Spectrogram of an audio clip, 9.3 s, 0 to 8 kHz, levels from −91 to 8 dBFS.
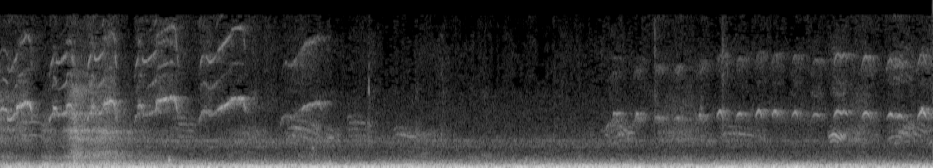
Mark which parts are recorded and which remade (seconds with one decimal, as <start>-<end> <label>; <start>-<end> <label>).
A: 0.0-2.4 recorded; 2.4-3.7 remade; 3.7-4.3 recorded; 4.3-5.9 remade; 5.9-9.3 recorded

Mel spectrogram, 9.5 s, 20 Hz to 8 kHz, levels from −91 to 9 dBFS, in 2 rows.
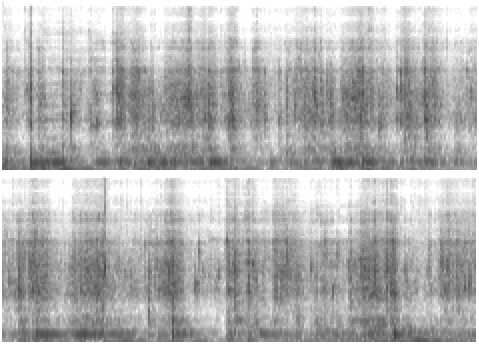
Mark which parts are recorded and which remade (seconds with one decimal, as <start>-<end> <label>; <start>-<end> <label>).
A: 0.0-0.4 recorded; 0.4-1.2 remade; 1.2-6.8 recorded; 6.8-8.4 remade; 8.4-9.5 recorded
